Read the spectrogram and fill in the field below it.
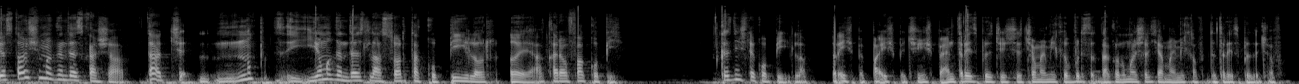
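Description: Integer overflow cracks land at 0.01, 3.16, 3.53, 5.78, 7.22 to 7.25, 8.35, 9.66 to 9.68 and 11.05 s. Peaks hit the integer ceiling and wrapped to the opposite sign instead of being limited, so each one snaps across the full range as a harsh crack, far sharper than clipping.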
